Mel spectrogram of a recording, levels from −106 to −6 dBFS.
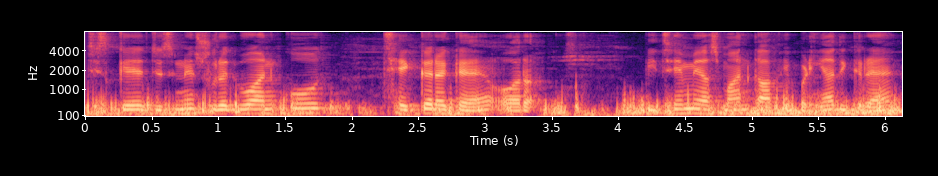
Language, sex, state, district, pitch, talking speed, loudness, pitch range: Hindi, male, Bihar, Gaya, 150 Hz, 165 wpm, -17 LUFS, 140-160 Hz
